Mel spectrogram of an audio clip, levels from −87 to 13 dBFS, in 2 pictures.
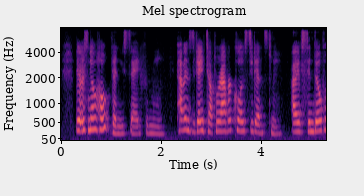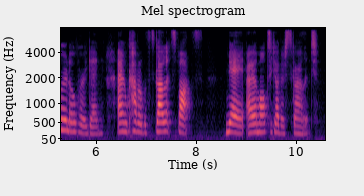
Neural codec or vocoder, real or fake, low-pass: codec, 16 kHz, 1 kbps, FunCodec, trained on Chinese and English, 50 frames a second; fake; 7.2 kHz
